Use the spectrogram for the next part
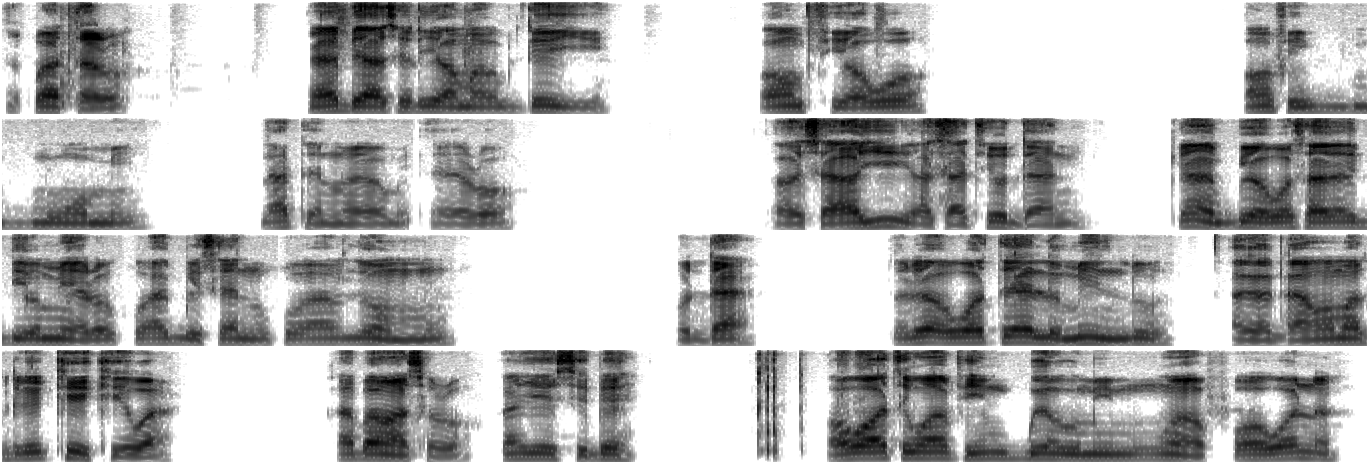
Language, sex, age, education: Yoruba, male, 30-45, primary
